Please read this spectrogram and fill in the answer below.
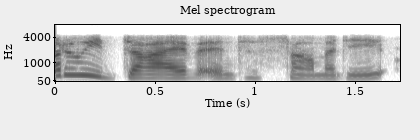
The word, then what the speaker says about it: samadhi: so the word in Sanskrit is pronounced samadhi, and it translates as enlightenment.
